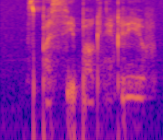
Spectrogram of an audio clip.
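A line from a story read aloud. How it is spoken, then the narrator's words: Whisper. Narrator (Russian): прошептала Синеглазка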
